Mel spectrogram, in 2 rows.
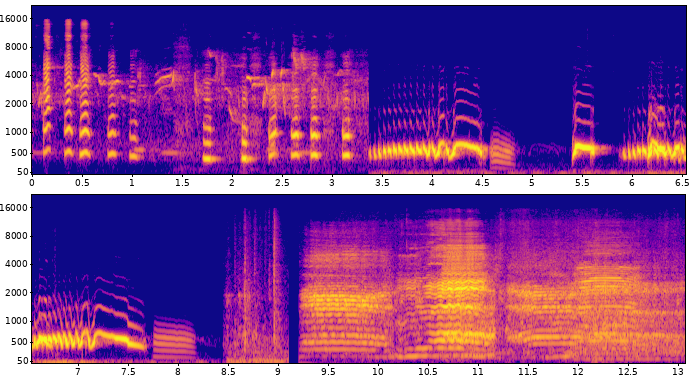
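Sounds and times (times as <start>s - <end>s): pigeon cooing: 2.7s - 8.2s.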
